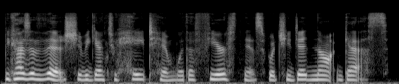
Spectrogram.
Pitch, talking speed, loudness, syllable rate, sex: 220 Hz, 240 wpm, -19 LUFS, 5.5 syllables/s, female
